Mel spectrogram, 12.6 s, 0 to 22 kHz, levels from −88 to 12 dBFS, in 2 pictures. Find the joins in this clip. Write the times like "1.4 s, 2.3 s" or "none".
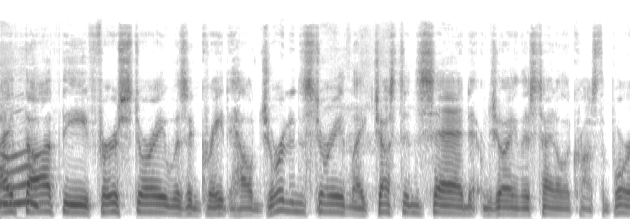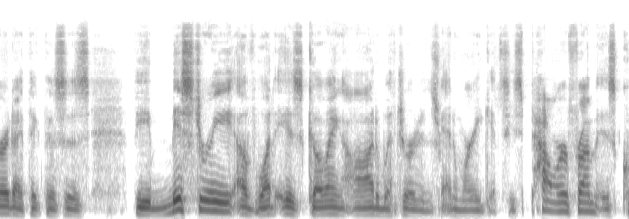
4.8 s, 10.2 s, 10.7 s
